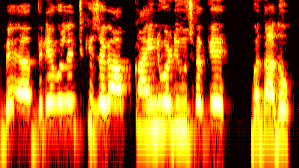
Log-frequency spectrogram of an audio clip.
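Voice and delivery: usual speaking voice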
